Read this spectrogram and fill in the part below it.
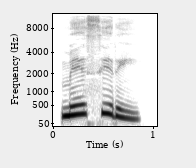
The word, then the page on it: ಮಯ್ಸೂರ್: maysūr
